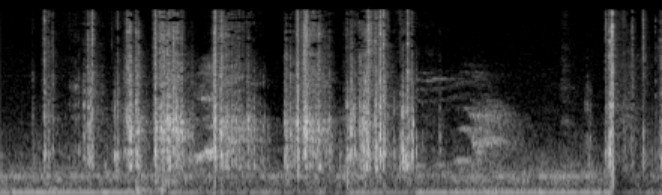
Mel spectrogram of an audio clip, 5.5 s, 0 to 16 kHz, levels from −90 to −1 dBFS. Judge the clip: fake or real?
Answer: real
